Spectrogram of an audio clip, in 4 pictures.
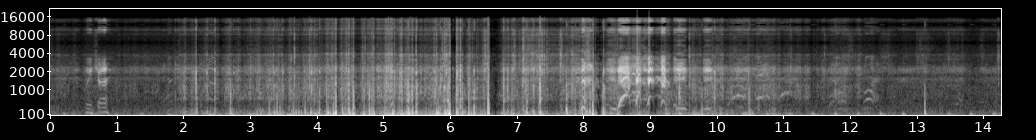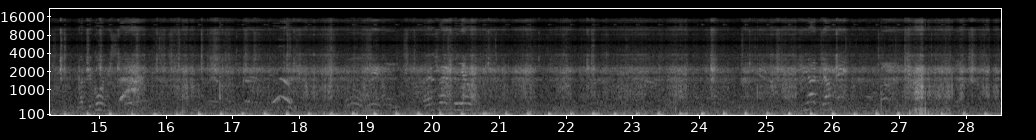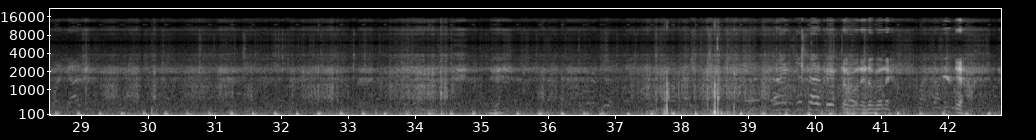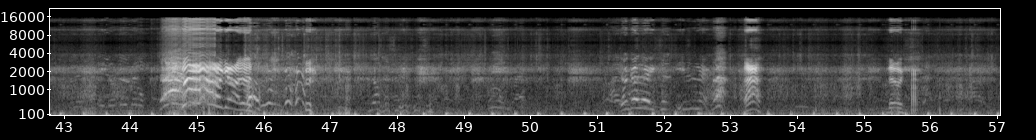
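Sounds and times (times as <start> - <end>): muffled footsteps on dirt: 0.0 - 57.0
indistinct voices: 16.4 - 57.0.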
